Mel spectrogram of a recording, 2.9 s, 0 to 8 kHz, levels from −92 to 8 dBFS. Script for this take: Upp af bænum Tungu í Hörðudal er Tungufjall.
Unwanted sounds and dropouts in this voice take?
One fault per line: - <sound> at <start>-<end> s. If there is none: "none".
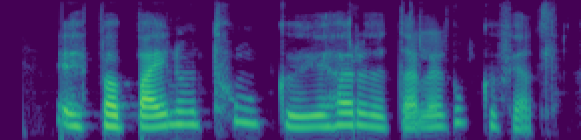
none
